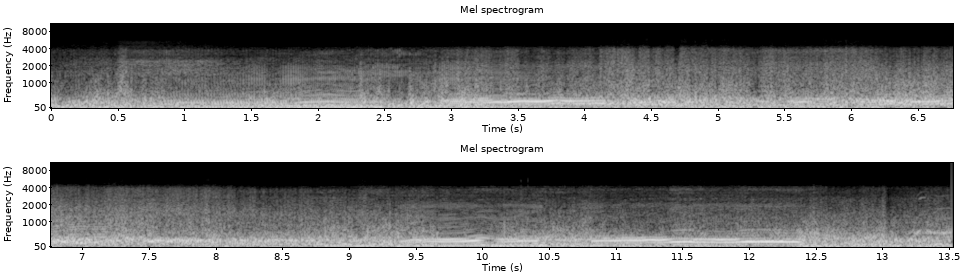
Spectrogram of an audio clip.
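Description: Motocross bike engine being ridden hard, recorded on an on-board action camera. The engine pitch climbs and drops as the throttle is worked, in two spells of revving: around three to four seconds in, and again from about ten to twelve seconds.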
